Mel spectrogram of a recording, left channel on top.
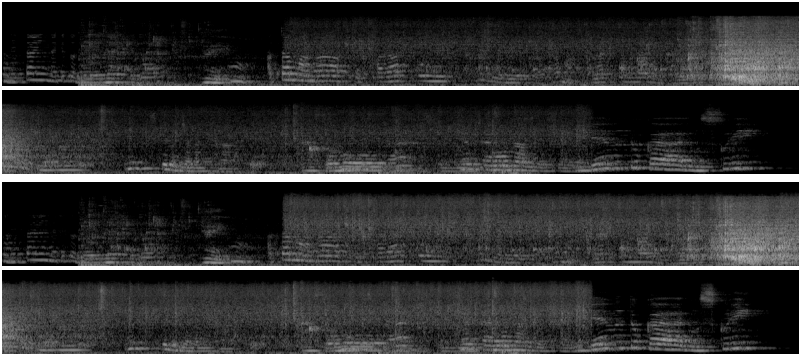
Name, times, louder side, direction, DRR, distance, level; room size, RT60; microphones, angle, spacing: voice 1, 0.0-8.8 9.2-10.6 11.2-13.8, left 1 dB, 55° left, 4 dB, 3.1 m, -43 dB
sound 1, 0.8-13.1, right 1 dB, 10° right, 2.6 m, -33 dB
voice 2, 1.0-1.5 2.0-2.3 10.9-12.0 12.3-13.1 13.6-15.4, right 2 dB, 70° right, 0 dB, 4.1 m, -40 dB
sound 2, 2.8-13.9, right 8 dB, 35° right, 0.8 m, -41 dB
23.5 x 10.0 x 4.1 m, 0.68 s
head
